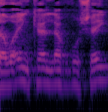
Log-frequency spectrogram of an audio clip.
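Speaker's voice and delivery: ordinary talk, nothing marked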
